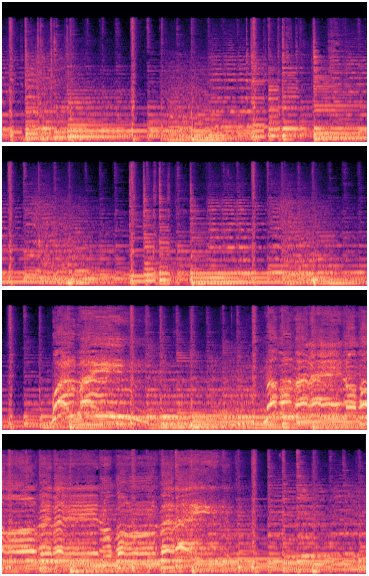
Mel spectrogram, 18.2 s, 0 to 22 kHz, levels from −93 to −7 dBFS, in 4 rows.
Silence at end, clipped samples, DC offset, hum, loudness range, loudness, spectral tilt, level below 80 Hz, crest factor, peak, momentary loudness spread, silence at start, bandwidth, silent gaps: 0 s; under 0.1%; 0.4%; none; 7 LU; -19 LUFS; -6 dB/octave; -38 dBFS; 16 dB; -2 dBFS; 10 LU; 0 s; 14 kHz; none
